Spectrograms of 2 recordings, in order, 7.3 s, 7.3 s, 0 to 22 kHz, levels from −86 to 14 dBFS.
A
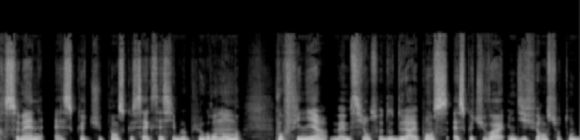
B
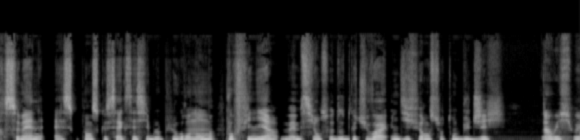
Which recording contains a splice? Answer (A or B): B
